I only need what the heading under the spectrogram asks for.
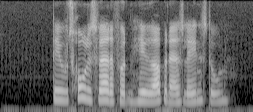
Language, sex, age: Danish, female, 30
